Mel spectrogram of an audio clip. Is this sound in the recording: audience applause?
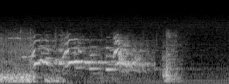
no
